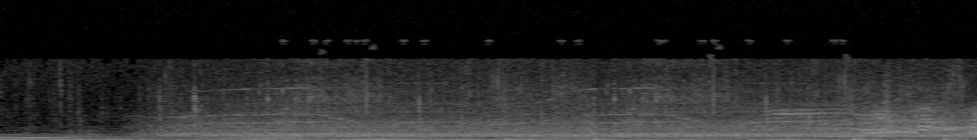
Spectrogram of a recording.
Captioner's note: crowd cheering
